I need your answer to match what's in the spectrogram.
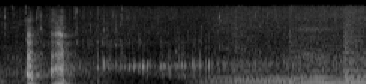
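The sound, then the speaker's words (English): Sekt (sparkling wine) being poured into a glass: a couple of sharp clinks, then a steady fizzing pour whose tone climbs in pitch as the glass fills, with no talking. “Oh, listen to that, eh? Yeah, that's that little bit of sect, isn't it?”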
